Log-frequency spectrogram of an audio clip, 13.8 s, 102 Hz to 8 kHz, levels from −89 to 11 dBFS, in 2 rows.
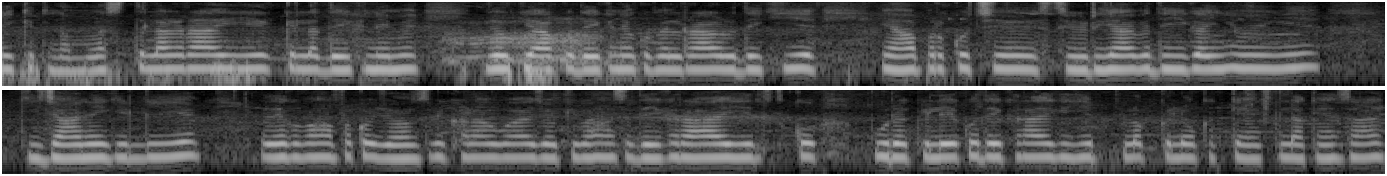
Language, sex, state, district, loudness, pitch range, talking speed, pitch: Hindi, female, Chhattisgarh, Balrampur, -30 LUFS, 245-250 Hz, 255 wpm, 245 Hz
